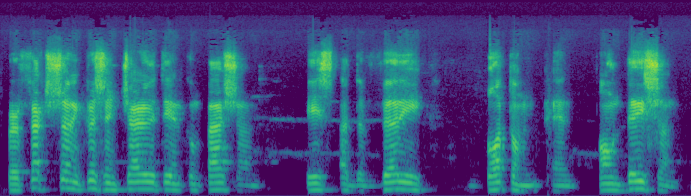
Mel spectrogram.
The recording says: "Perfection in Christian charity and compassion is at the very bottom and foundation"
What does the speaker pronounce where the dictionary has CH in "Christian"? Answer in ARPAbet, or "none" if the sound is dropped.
none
